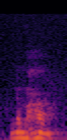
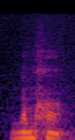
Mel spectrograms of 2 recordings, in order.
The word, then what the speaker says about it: नमः: तो विसर्ग इसका उच्चारण जो है वो ह के समान होता है, जैसे कि प्रतः, नमः।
